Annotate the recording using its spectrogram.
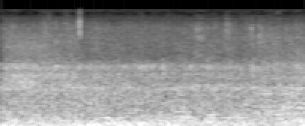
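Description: Steady low rumble of a motor vehicle, with an even background hiss of street noise.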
